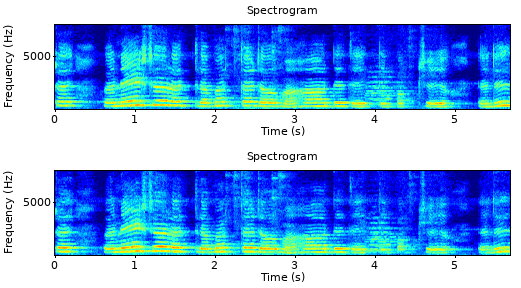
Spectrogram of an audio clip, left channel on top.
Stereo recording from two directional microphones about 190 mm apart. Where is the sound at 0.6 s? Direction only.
15° left (ahead or behind).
